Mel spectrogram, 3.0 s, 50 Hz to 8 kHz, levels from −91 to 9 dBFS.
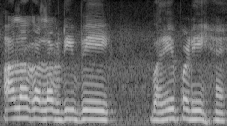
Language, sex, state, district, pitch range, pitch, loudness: Hindi, female, Haryana, Charkhi Dadri, 200-220 Hz, 210 Hz, -15 LUFS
